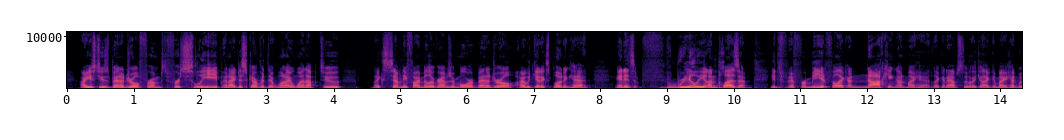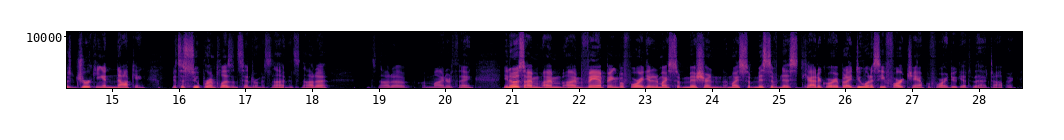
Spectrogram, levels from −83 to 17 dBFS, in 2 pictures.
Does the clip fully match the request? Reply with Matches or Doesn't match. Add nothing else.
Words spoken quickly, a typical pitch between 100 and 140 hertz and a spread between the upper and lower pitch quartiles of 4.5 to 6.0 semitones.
Matches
